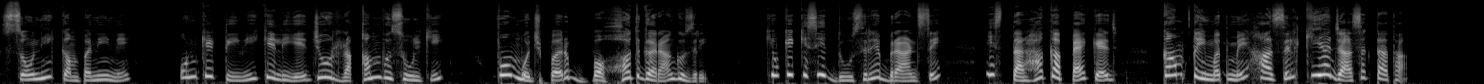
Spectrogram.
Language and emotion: Urdu, disgusted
